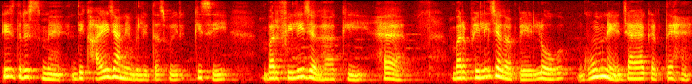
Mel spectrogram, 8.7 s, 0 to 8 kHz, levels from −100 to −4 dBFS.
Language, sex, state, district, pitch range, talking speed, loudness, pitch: Magahi, female, Bihar, Gaya, 170-230 Hz, 140 wpm, -24 LUFS, 195 Hz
